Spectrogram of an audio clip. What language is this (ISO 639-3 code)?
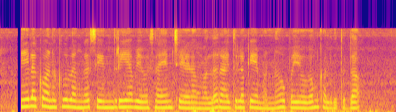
tel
